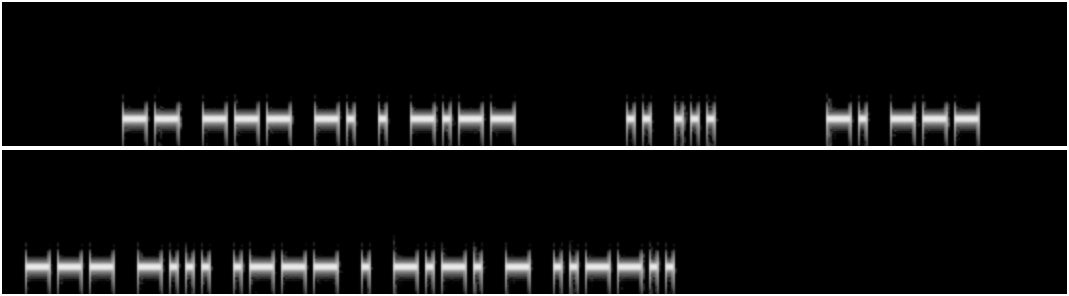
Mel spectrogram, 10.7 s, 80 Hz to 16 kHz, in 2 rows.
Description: Morse code, heard as a keyed tone, about 30 wpm, 700 Hz. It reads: MONEY IS NO OBJECT?
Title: 2x Word-Spacing - Sentences from Top 500 Words - 30wpm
